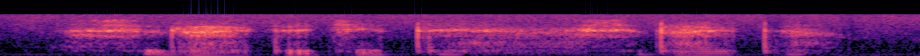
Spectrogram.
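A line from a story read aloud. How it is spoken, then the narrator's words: Repeated in a weak voice. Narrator (Ukrainian): повторювала Алла кволим голосом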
